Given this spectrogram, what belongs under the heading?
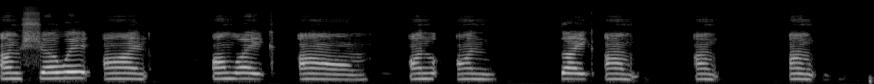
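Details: Stuttering in a young woman, an actress, with repetitions and interjections.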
